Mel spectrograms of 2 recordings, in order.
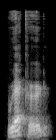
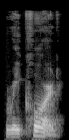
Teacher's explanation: with the first one there's a short e and the second one there's a long e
